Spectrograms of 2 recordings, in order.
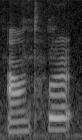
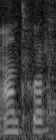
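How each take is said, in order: First: Antwerp said as "Ahntwerp" with a broad ah; a posh foreign-style Antwerp with an ah vowel; fancy accented Antwerp. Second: Said in the usual way. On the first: Shown as a demonstration. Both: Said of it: "I don't know why I put an accent on there".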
